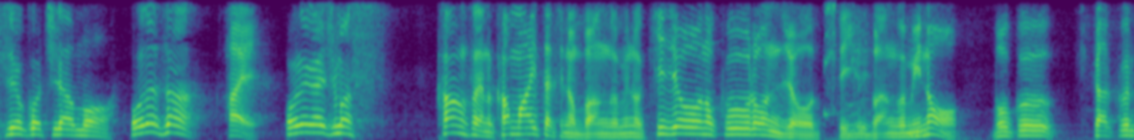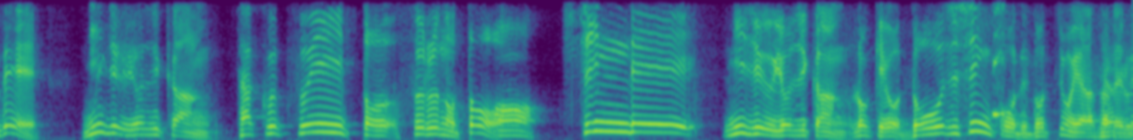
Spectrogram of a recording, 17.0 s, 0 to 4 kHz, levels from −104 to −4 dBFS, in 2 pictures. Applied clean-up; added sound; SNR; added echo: neural mask model DeepFilterNet 3.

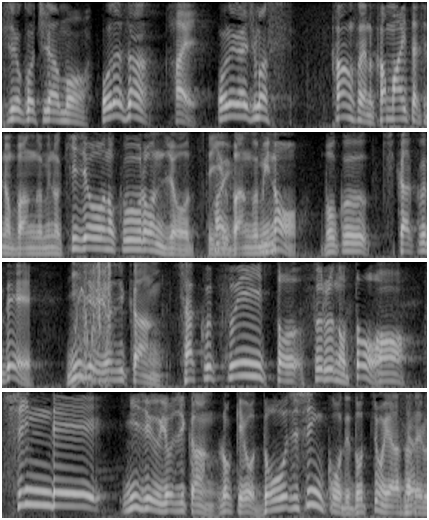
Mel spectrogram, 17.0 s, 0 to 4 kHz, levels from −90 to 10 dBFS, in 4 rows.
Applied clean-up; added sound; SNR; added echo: none; none; none; none.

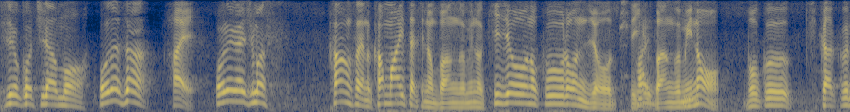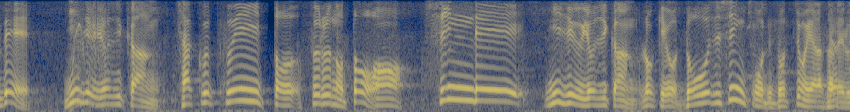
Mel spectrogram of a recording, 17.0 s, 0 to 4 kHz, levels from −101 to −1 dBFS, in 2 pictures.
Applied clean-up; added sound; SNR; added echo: neural separator model SepFormer DNS4.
